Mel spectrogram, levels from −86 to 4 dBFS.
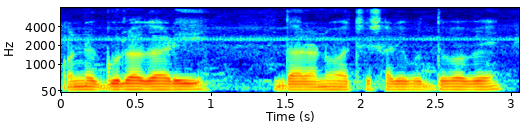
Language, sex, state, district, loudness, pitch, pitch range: Bengali, male, Tripura, Unakoti, -15 LUFS, 100 Hz, 100-105 Hz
